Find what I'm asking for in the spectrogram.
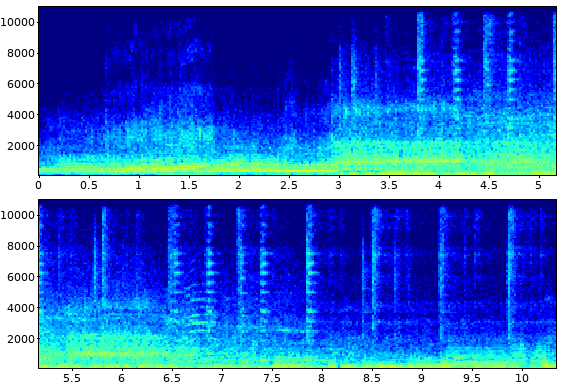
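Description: Race car engine on a track, starting with a low rising tone that switches to a loud sustained roaring whine with shifting pitch and rapid sputters, close and continuous throughout.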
